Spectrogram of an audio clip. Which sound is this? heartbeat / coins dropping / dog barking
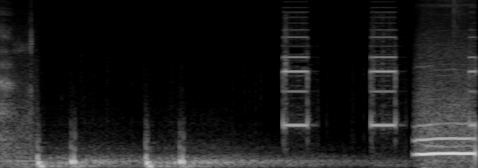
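heartbeat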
